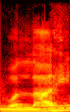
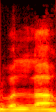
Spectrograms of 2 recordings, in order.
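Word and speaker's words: والله: So that's why you're pronouncing it wallahi, not wallahu or wallaha.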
